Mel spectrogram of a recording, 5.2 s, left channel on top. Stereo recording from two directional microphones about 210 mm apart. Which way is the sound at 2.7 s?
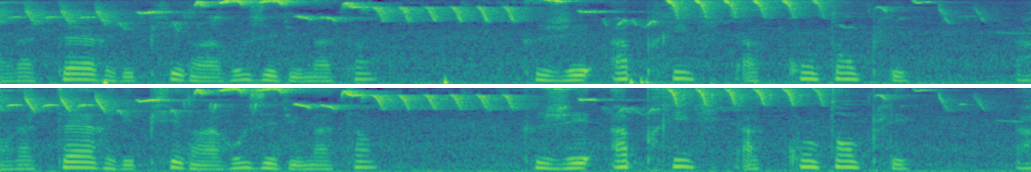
35° right (ahead or behind).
